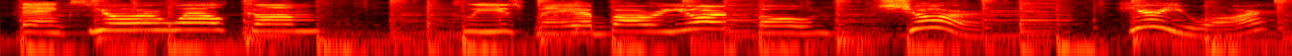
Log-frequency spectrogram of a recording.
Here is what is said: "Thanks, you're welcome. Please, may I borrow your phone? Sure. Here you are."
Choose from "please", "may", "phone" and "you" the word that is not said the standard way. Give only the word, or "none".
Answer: none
